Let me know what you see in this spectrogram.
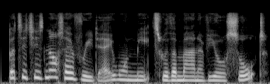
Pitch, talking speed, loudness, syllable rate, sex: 220 Hz, 310 wpm, -17 LUFS, 6.7 syllables/s, female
